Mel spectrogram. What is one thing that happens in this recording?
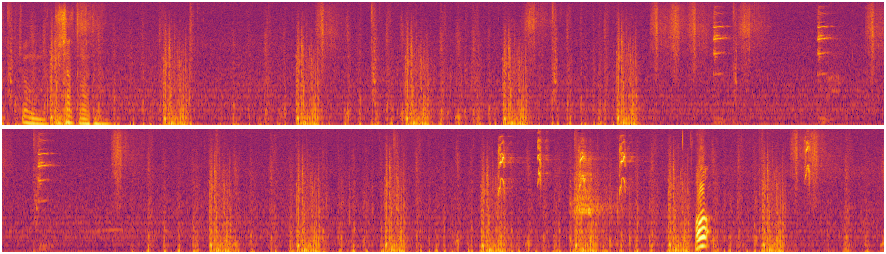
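Footsteps thud steadily on dry ground.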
